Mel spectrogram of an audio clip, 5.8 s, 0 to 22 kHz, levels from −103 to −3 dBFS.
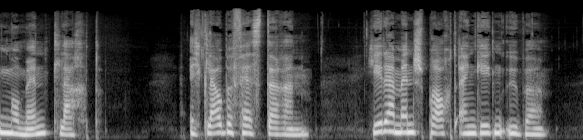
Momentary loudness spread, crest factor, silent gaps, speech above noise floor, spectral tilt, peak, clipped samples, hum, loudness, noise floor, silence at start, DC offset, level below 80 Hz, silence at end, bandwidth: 10 LU; 14 dB; none; 50 dB; -5 dB/octave; -8 dBFS; under 0.1%; none; -23 LUFS; -72 dBFS; 0 s; under 0.1%; -62 dBFS; 0.35 s; 16.5 kHz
